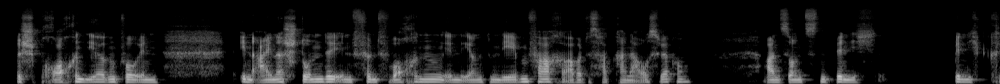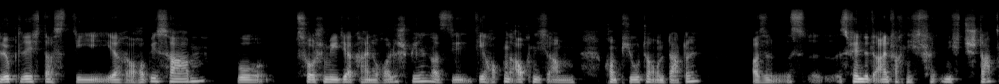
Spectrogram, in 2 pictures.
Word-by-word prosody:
besprochen 120 -3 +1
irgendwo 115 0 +2
in 105 -1 0 0.8
in - - +2
1 115 +2 +2
Stunde, 120 +1 +5
in 110 -2 -1
5 110 0 -2
Wochen, 115 0 +1
in 105 0 -1
irgend 105 +2 -3
'nem 110 - 0
Nebenfach, 120 +3 +2
aber - - -1
das - - -9
hat - - -8
keine 100 -1 -3
Auswirkung. 120 +2 -4 0.7
Ansonsten 110 +2 -1
bin 115 -4 +5
ich 105 - -8 0.7
bin 120 -3 +2
ich 110 - -6
glücklich, 125 +1 +3
dass 120 -2 -3
die 110 0 -1
ihre 110 -3 0
Hobbys 135 +4 -1
haben, 135 +4 +3 0.3
wo 110 -1 0 0.2
Social 115 +1 +1
Media 115 +1 +3
keine 105 -1 -1
Rolle 100 +6 -3
spielen. 135 +2 -2
Also, - - -2
die 110 0 -3
die 120 - 0
hocken 120 +3 -2
auch - - 0
nicht 115 0 -2
am 100 -1 -4 0.3
Computer 115 +1 0
und 100 0 -2
daddeln. 130 +9 0 0.5
Also, 100 +1 0 0.2
es - - -4 0.3
es - - -2
findet 125 -2 +7
einfach 120 0 +2
nicht 110 - -4
fe 120 - -6
nicht 120 -1 -3
statt, - - 0
115 Hz, 160 wpm, -28 LUFS, 110-120 Hz, 0.8 s, findet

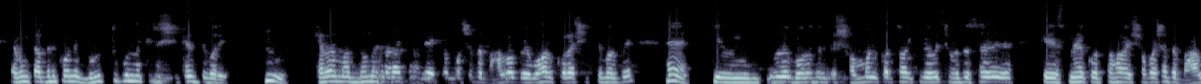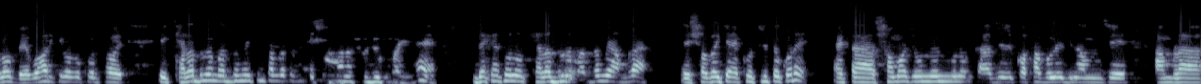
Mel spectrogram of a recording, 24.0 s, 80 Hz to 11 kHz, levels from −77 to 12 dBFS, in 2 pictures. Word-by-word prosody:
এবং 185 +3 +4
তাদেরকে 195 +1 +2
অনেক 195 -4 +2
গুরুত্বপূর্ণ 210 +3 +1
কিছু 195 -2 -9
শিক্ষা 165 +5 -1
দিতে 170 0 -6
পারি। 410 - +2 0.4
হুম, 225 -7 +5 0.3
খেলার 195 +3 +3
মাধ্যমে 185 +2 0
তারা 180 0 +3
কিন্তু 190 - -18
একে - - -8
অপরের - - -12
সাথে - - -5
ভালো - - +1
ব্যবহার 165 +3 +4
করা 175 0 +4
শিখতে 170 +1 -11
পারবে। 175 +3 0 0.4
হ্যাঁ? 220 -7 +3 0.4
এবং 165 -1 +3 0.3
কিভাবে 190 +1 +3
বড়দেরকে 170 -1 -2
সম্মান 165 +5 0
করতে - - 0
হয়, 175 -2 +2
কিভাবে 180 0 +2
ছোটদের 170 0 -2
সেহে 185 0 +4 0.4
সে 175 - +4 0.2
স্নেহ 180 0 +3
করতে 175 0 -1
হয়, 175 -2 +2
সবার 165 +1 0
সাথে 180 -2 +1
ভালো 145 +7 +3
ব্যবহার 175 +7 +3
কিভাবে 185 -2 -2
করতে 170 -3 -6
হয়। 485 -1 +4 0.4
এই 355 - +6
খেলাধুলার 205 +5 +2
মাধ্যমে 215 +2 0
কিন্তু 225 -1 -8
আমরা 215 0 -3
তাদেরকে 215 - -13
শিখানোর 195 - -4
সুযোগ 175 -1 0
পাই 145 -3 -8
হ্যাঁ? - - +1 0.5
দেখা 200 +3 +1
গেল 220 - +5 0.2
খেলাধুলার 190 +2 +2
মাধ্যমে 205 +3 0
আমরা 200 +4 +1 0.6
সবাইকে 180 0 +3
একত্রিত 195 +2 -2
করে 240 +2 +3 0.4
একটা 175 +3 +1 0.3
সমাজ 190 +1 +2
উন্নয়নমূলক 195 0 +2
কাজের 175 +1 -2
কথা 180 +1 +1
বলে 175 0 +6
দিলাম 170 -1 -1 0.2
যে 165 -1 +3 0.4
আমরা 165 0 +2
185 Hz, 170 wpm, -14 LUFS, 175-200 Hz, 0.6 s, এই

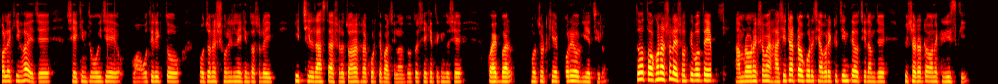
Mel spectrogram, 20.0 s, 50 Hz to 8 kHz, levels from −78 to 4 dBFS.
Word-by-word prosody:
ফলে 170 0 +2
কি 180 - -3
হয় 190 -6 +3
যে 150 0 +1 0.5
সে 155 - -1
কিন্তু 160 -1 -6
ওই 155 - -1
যে 160 0 0 0.5
অ - - -9 0.2
অতিরিক্ত 160 0 -4 0.7
ওজনের 160 0 -1
শরীর 155 0 -4
নিয়ে 155 -1 -1
কিন্তু 150 0 -6
আসলে 150 0 -5
এই - - -2 0.5
পিচ্ছিল 175 -1 -2
রাস্তায় 155 +1 +1
আসলে 150 0 -4
চলাফেরা 150 0 +1
করতে 155 0 -2
পারছিল 135 -1 -3
না। 135 - -5
তো, - - -5
তো - - -4
সেক্ষেত্রে 150 0 -5
কিন্তু 150 -1 -4
সে 150 - 0 0.6
কয়েকবার 155 0 +4 0.5
হোঁচট 155 +1 -3
খেয়ে 165 -2 0
পড়েও 170 0 +3
গিয়েছিল। 145 -1 -4 0.7
তো 225 - +8 0.2
তখন 215 +2 +7
আসলে 225 0 +4
সত্যি 185 +2 +2
বলতে 195 0 +4 0.7
আমরা 160 +2 0
অনেক 175 -1 +2
সময় 180 -1 +3
হাসি 155 +3 0
ঠাট্টাও 185 -1 +6
করেছি। 175 0 +1
আবার 165 +1 0
একটু 175 +3 -7
চিন্তাও 180 -1 +3
ছিলাম 160 -2 -2
যে 155 - +2 0.5
বিষয়টা 160 0 +2
তো - - +1
অনেক 160 -2 -2 0.2
risky. 155 -2 -5 0.6
তো - - -41
160 Hz, 160 wpm, -21 LUFS, 150-175 Hz, 0.7 s, তো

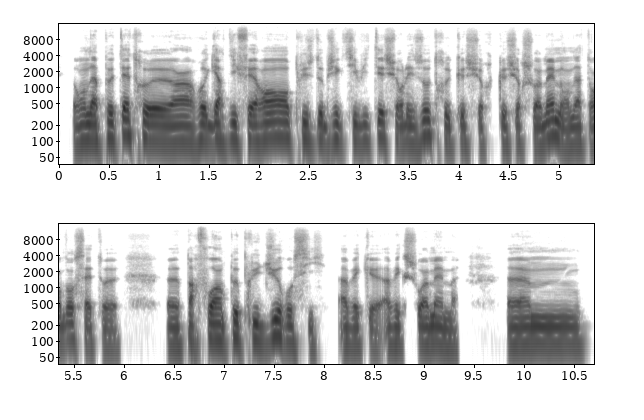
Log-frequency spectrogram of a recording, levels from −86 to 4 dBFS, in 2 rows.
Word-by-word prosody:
on 100 +3 +1
a 100 - +4
peut-être, 120 +5 +1
heu, 100 -2 +5
un 100 0 +3
regard 100 +1 +2
différent, 110 +2 +3
plus 110 -3 -3
d'objectivité 105 +1 -2
sur 95 - -2
les 95 +2 -2
autres 125 -5 -1
que 95 +2 -5
sur 90 - -8
que - - -3
sur - - -5
soi-même, 110 +6 +2
on 85 +2 0
a 95 - +1
tendance 95 +4 -2
à - - +1
être, 85 +1 -10
heu 80 -2 -4 0.5
heu, 90 -1 0
parfois 105 +4 +2
un 105 - +2
peu 110 +5 +1
plus 110 -2 -1
dur 115 +4 +2
aussi 85 -3 -5
avec, 90 0 -3
heu, 80 - -3
avec 90 0 -3
soi-même. 90 -4 0 0.5
Hem, 95 0 +1
95 Hz, 195 wpm, -23 LUFS, 90-110 Hz, 0.5 s, heu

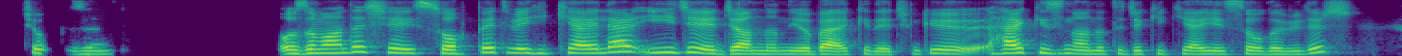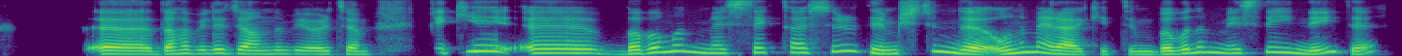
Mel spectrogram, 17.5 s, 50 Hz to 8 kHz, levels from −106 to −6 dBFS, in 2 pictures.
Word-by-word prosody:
Çok 210 -2 -3
güzel. 165 +1 -7 1.0
O 190 - +3
zaman 215 +4 +3
da 275 - +4
şey, 235 -6 +1
sohbet 205 +4 +3
ve 220 -1 +3
hikâyeler 215 +7 +3
iyice 240 -5 +1
canlanıyor 170 -2 +1
belki 160 +1 +2
de. 150 -2 -2
Çünkü 185 +4 -2
herkesin 210 0 +2
anlatacak 175 0 -4
hikâyesi 165 -1 -2
olabilir. 160 - -2 0.9
Eee, 165 -2 +3
daha 185 +3 -1
bile 195 +1 -2
canlı 180 -1 -2
bir 175 -2 -4
ortam. 160 -1 -3 0.4
Peki, 310 - -1
eee, 215 -1 +2
babamın 240 - -1
meslektaşları 245 +7 -3
demiştin 210 - -1
de, 175 -4 +5
onu 200 +9 +1
merak 175 - +1
ettim. 150 -1 -8
Babanın 210 +11 +1
mesleği 220 0 -2
neydi? 275 - -3
195 Hz, 125 wpm, -24 LUFS, 170-235 Hz, 1.0 s, de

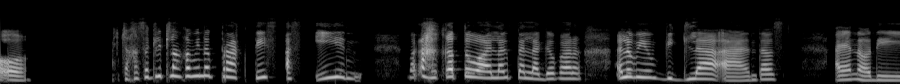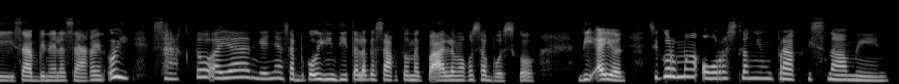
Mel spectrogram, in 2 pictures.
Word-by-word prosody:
Oo. 200 -2 +4 1.0
Tsaka 275 - -5
saglit 340 +6 -2
lang 390 -2 +3
kami 390 0 +4
nag-practice 340 -4 0
as - - -10 0.2
in. 310 +4 -1 0.5
Nakakatuwa 355 -3 +5
lang 305 +1 -1
talaga 260 -5 -1
parang 265 0 0 0.3
alam 345 +3 +6
mo 340 - +1
yung 315 -2 -1
biglaan? 240 -7 +2
Tapos, 235 0 -3 0.5
ayan 220 +3 0
o 190 - -1
di 190 -2 -4
sabi 190 +1 +1
nila 185 0 -4
sakin, 200 +5 -3
uy 320 -2 +3 0.2
sakto 270 +6 -4
ayan 320 +3 0
ganyan 275 +2 -5
sabi 250 -5 -4
ko 230 - +5
uy 245 - -1
hindi 225 0 -4
talaga 225 0 -1
sakto, 210 -1 -2
nagpaalam 200 0 +3
ako 205 +2 -5
sa 215 - -2
boss 170 -3 -8
ko. 170 - -7 0.4
Di 220 -2 -2
ayon 225 -4 +7 0.2
siguro 360 +3 +1
mga 355 0 0
oras 285 0 -2
lang 290 -1 -2
yung 275 -1 -5
practice 250 -1 -2
namin. 205 -5 -2
255 Hz, 155 wpm, -24 LUFS, 205-315 Hz, 1.0 s, ayon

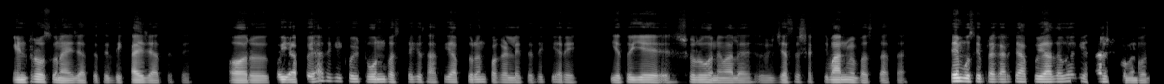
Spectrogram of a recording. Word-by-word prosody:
Intro 110 +2 +4
सुनाए 100 -3 0
जाते 95 -1 -4
थे, 95 - -9
दिखाए 100 +2 +1
जाते 95 -2 -5
थे। 100 -1 -21 0.5
और 100 0 +5 0.3
कोई 115 0 +5
आपको 110 - 0
याद 125 - -1
है 160 - -8
कि 155 - -7
कोई 135 -3 -1
टोन 120 -1 +2
बजते 115 0 -5
के 120 - -3
साथ 105 -1 -7
ही 115 - -1
आप 110 - 0
तुरंत 115 0 -2
पकड़ 105 0 -4
लेते 105 0 -5
थे 115 - -13
कि 115 0 -13
अरे! 105 -2 -6 0.4
ये 100 - +1
तो 105 - -3
ये 105 -1 +2
शुरू 110 0 -1
होने 100 -2 +1
वाला 100 0 -2
है? 95 - -7
ल 100 0 -14
र 100 - -9
जैसे 105 +2 -4
शक्तिमान 110 0 +1
में 110 -2 +1
बजता 95 0 -6
था। - - -16 0.5
सेम 155 0 +12
उसी 140 0 +3
प्रकार 120 -2 -1
का 130 -1 +1
आपको 125 +1 -3
याद 120 +1 +5
होगा 145 +4 -2
कि 140 - -5
हर 135 - +4
शो 110 - -10
में 95 - -1
होता। 95 -1 -5
110 Hz, 270 wpm, -24 LUFS, 100-120 Hz, 0.5 s, सेम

